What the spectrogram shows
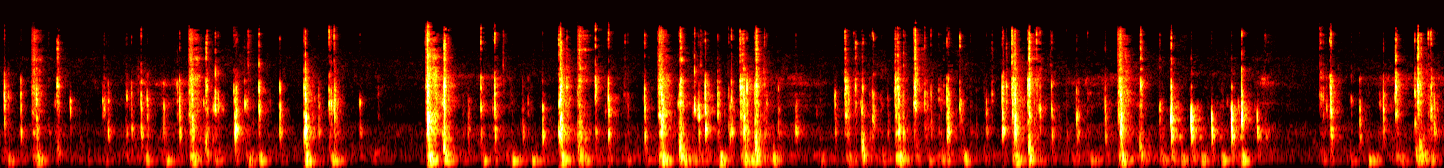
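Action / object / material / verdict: tap / plastic keyboard with round plastic keycaps / plastic / none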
